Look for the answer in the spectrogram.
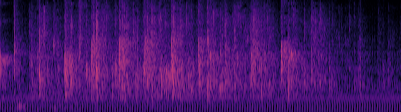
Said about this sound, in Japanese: で、それでは、ご臨在の主に感謝の拍手をしてまいりましょう。ハレルヤ。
